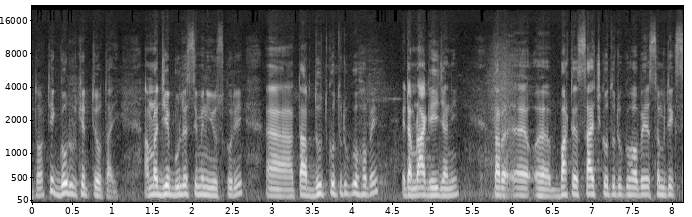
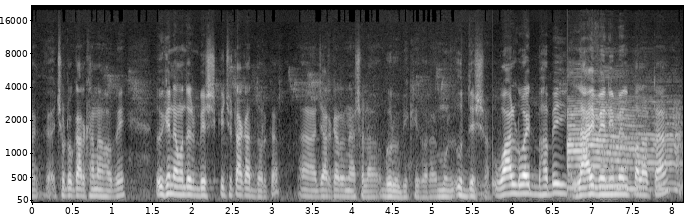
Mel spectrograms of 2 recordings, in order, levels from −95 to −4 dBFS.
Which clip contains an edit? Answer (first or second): second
